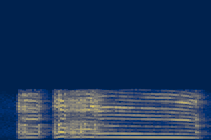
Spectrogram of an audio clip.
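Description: Rooster crowing once, loud: a short opening note, then one long held note that falls slightly in pitch and stops sharply near the end.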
